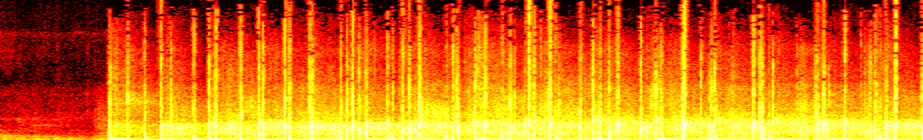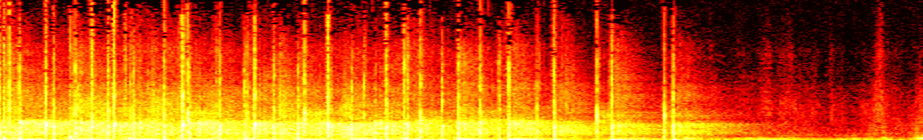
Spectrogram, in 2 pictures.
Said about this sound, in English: And we gave you a round of applause, too.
